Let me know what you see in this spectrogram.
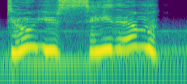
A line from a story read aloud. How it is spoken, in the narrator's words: I gasped in panic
